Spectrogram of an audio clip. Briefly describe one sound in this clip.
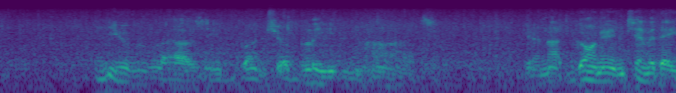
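A middle-aged man speaks in a strained, halting voice.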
